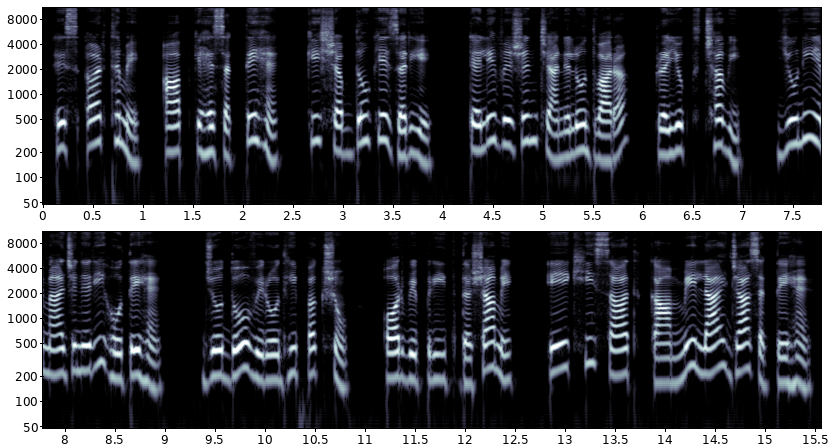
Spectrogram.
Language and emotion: Hindi, neutral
